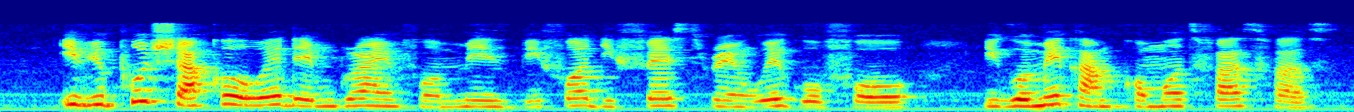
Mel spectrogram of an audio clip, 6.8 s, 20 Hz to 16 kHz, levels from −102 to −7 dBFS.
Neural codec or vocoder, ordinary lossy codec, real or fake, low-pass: none; none; real; 7.2 kHz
